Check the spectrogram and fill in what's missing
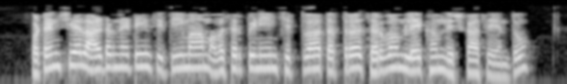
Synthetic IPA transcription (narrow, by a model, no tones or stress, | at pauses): poʈenʂijɐlaːlʈɐɾneːʈiʋsit̪iːmaːmɐʋɐsɐɾpiɳiːmt͡ʃit̪ʋat̪ɐt̪ɾɐsɐɾʋɐmleːkʰɐmniʂkaːsejɐnt̪u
